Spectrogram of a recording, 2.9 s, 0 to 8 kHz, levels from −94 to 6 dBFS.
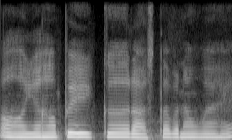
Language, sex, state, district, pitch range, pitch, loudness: Hindi, female, Uttar Pradesh, Muzaffarnagar, 205-220 Hz, 215 Hz, -13 LUFS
